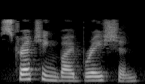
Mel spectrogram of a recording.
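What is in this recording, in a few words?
"stretching vibration", English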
